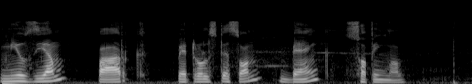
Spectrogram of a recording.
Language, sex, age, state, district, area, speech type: Santali, male, 30-45, West Bengal, Bankura, rural, spontaneous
